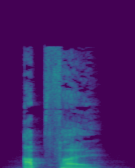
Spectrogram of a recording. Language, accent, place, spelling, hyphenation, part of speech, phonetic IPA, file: German, Germany, Berlin, Abfall, Ab‧fall, noun, [ˈapfal], De-Abfall.ogg
- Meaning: 1. waste, garbage, rubbish, litter 2. decrease, decline, drop 3. apostasy 4. shutter, lid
